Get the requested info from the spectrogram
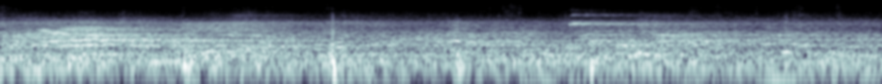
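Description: Karate students training on mats in a large, echoing sports hall: a murmur of voices with scattered thumps of feet and strikes. A brief high-pitched call sounds just before three seconds in.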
